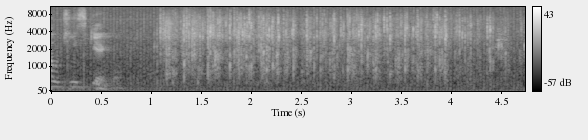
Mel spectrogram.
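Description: A small group of people applaud.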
